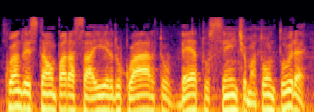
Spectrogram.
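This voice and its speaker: A man's voice: medium pitch, moderate pace. A man reading scripted narration for an audio drama. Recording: muffled recording over soft music.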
